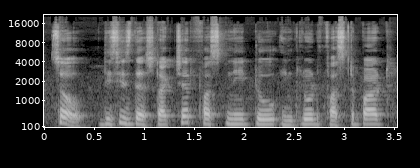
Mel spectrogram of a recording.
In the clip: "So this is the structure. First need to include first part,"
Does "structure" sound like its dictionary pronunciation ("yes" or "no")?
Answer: yes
